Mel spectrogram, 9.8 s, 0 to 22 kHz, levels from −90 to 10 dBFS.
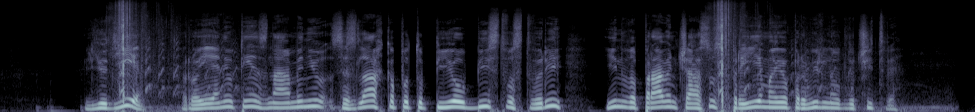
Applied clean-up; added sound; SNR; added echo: none; Bird; 15 dB; none.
